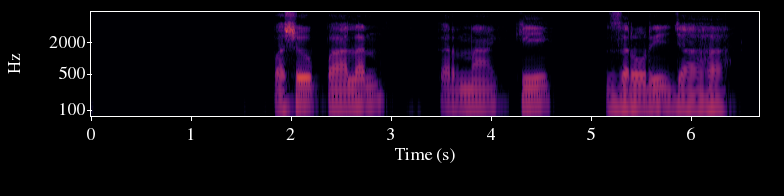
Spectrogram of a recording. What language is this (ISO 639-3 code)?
mag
